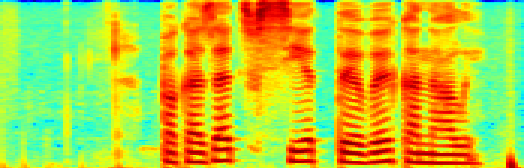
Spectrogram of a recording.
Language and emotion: Russian, neutral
